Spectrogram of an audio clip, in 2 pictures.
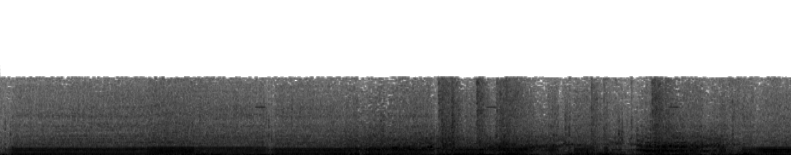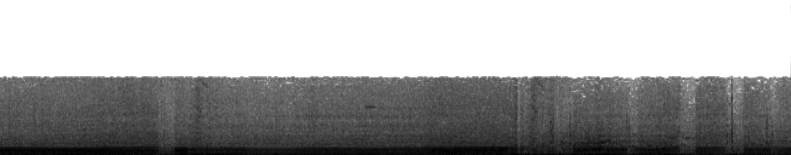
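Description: A race car engine roars at high revs, shifting gears up and down.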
